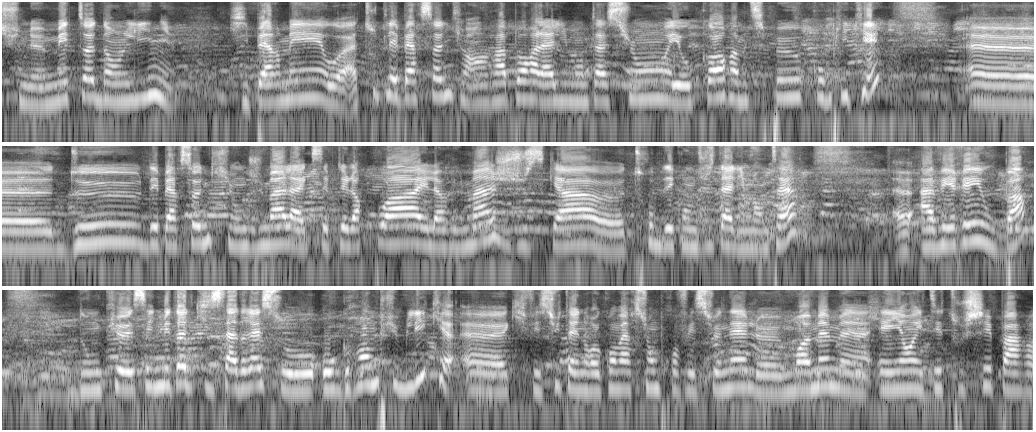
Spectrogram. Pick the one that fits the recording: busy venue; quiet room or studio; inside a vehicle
busy venue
